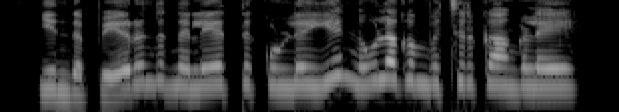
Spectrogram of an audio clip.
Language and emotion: Tamil, surprised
